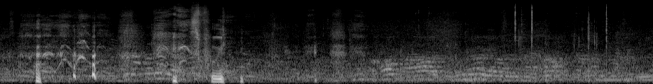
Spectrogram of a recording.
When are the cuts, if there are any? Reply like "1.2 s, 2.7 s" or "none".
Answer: none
